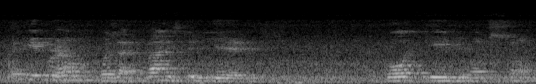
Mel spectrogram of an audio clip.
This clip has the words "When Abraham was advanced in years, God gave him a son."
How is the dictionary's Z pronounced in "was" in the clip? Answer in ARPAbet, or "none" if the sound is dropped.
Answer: Z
